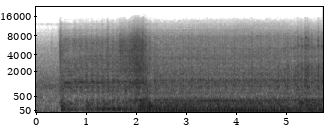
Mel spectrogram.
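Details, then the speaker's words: Diesel tow truck bought at auction, just started in the cold after glow plugs and a new starter, settling into a steady, even low idle rumble, no knocks or misses; normal cold idle. "oh it's running that's a good sign that on not that it's gonna make any heat man"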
